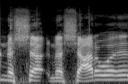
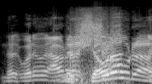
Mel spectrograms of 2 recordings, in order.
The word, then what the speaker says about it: Nashotah: Level, you know where Nashotah is? Nashotah?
